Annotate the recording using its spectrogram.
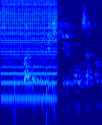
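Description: Steady electrical mains hum that cuts off suddenly a little past halfway, leaving a faint, distant voice.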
